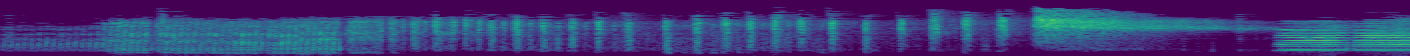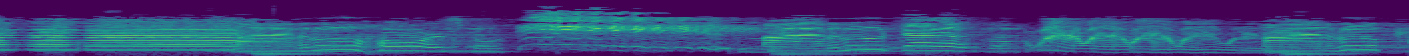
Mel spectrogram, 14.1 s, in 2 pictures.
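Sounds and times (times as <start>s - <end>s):
buzzy honking tone: 6.4s - 8.6s
voice imitating a car engine: 8.1s - 9.8s, 10.7s - 14.0s
laughter: 9.6s - 11.1s
speech: 10.8s - 14.0s.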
